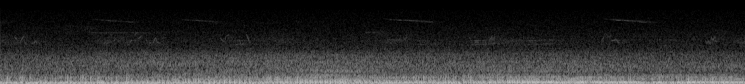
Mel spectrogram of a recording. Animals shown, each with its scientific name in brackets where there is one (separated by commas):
Black-throated Green Warbler (Setophaga virens), Red-eyed Vireo (Vireo olivaceus), Red-breasted Nuthatch (Sitta canadensis)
